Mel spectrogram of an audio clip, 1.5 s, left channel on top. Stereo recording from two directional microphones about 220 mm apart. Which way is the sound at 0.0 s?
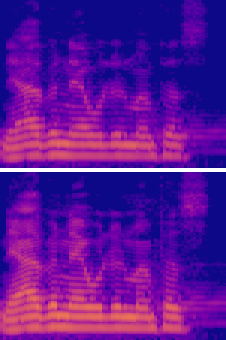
40° right (ahead or behind).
